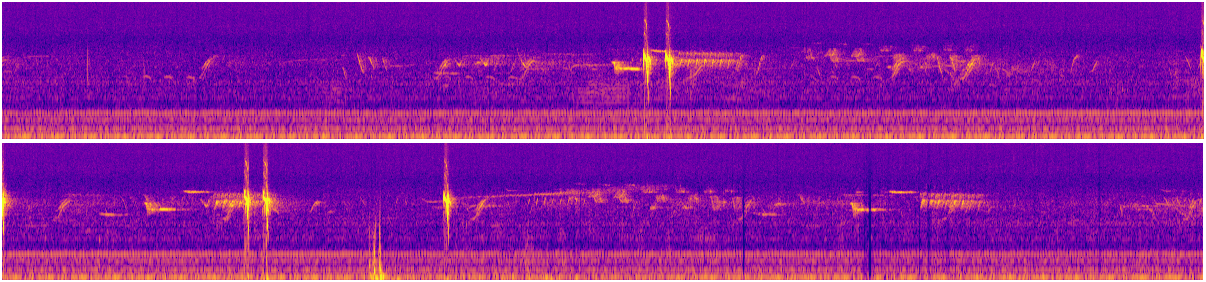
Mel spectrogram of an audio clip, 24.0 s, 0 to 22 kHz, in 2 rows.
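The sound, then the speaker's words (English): Faint, scattered high bird chirps and song phrases sound over a constant low rumble of engine or traffic noise throughout. A few sharp clicks stand out briefly. “Recording bird 3-4.”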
